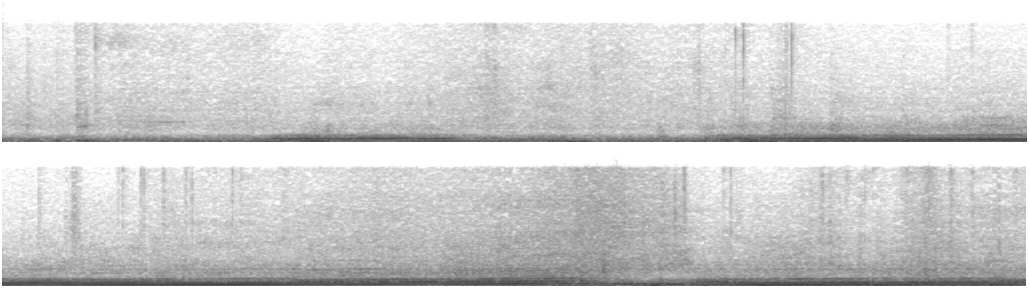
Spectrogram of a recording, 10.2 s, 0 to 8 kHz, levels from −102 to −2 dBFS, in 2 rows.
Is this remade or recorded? remade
